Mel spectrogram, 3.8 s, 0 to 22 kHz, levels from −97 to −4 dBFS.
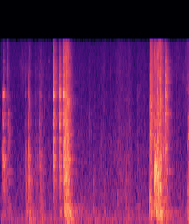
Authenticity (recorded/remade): recorded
